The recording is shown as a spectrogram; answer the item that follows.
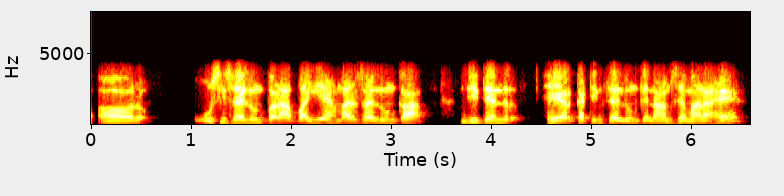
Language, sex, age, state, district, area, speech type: Hindi, male, 45-60, Uttar Pradesh, Bhadohi, urban, conversation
